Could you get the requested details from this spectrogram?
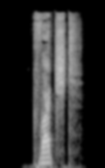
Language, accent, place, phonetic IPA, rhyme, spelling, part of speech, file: German, Germany, Berlin, [kvat͡ʃt], -at͡ʃt, quatscht, verb, De-quatscht.ogg
- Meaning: inflection of quatschen: 1. third-person singular present 2. second-person plural present 3. plural imperative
